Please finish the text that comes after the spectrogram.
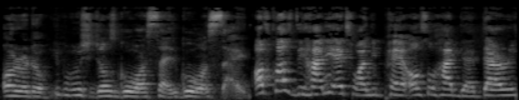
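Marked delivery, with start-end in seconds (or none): none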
